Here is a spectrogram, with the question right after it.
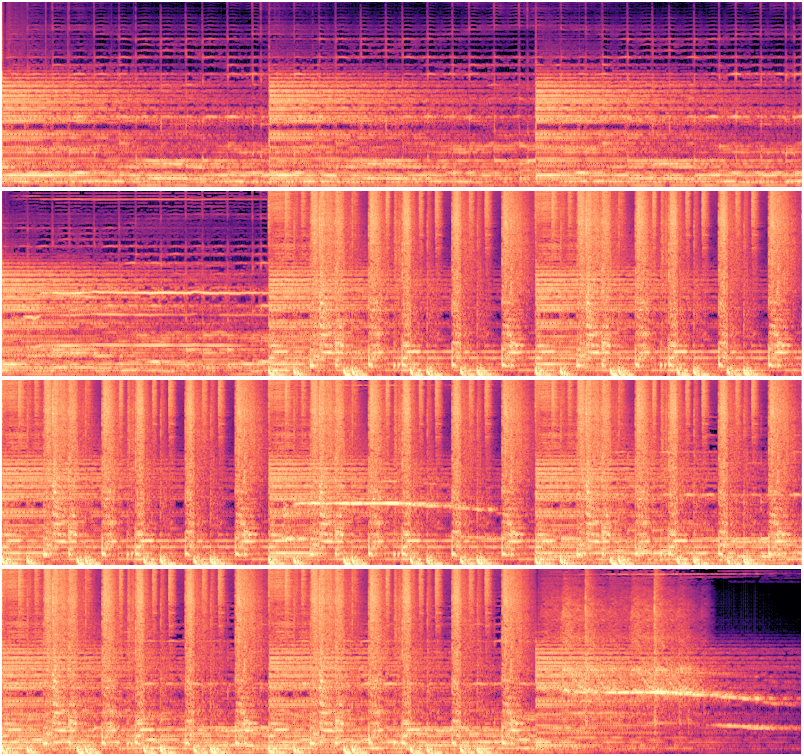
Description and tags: The world changes when the sun goes down, the bell tolls and signals the witching hour has begun. What happens in your world when the clock strikes midnight?
Just another random, enjoy. I'm putting this in a pack called Random Music Shorts, which I'll add more to soon.
electro, raven, synth, techno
